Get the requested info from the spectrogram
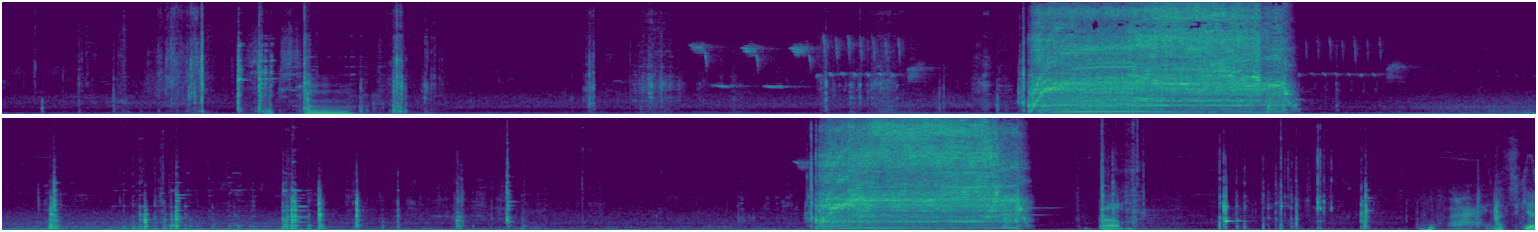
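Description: DeWalt circular saw cutting through a wooden strapping board twice, each cut about two and a half seconds long, the motor whining up to speed and winding down at the end of each. The two cuts come about thirteen seconds apart.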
